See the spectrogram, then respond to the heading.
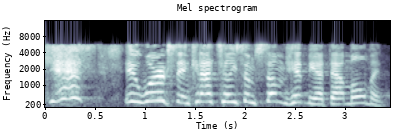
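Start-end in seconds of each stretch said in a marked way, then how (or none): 0.0-1.3 high, loud triumphant yes; exultant cry. Retold or imitated. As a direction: celebrate in a squealing high voice. Father exulting at lessons paying off.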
